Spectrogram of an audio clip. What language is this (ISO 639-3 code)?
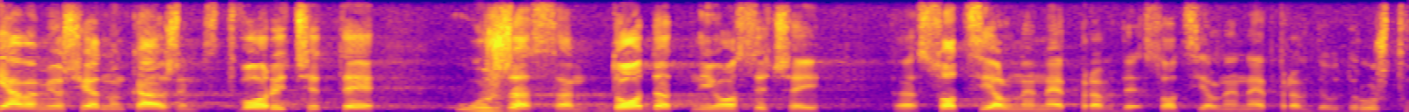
srp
